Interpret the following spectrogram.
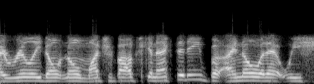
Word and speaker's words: Schenectady: In case of relocation, if I would move to the US, so there is this big plant in Schenectady. Am I pronouncing it correct? Yeah, Schenectady.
